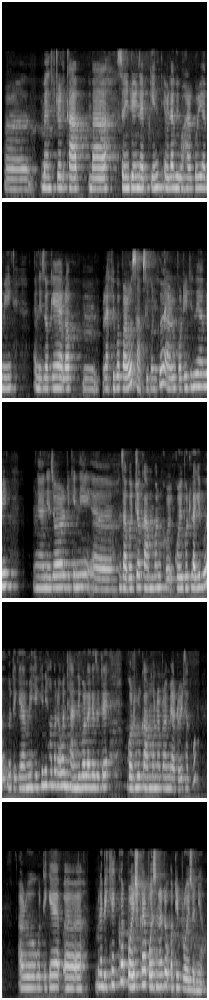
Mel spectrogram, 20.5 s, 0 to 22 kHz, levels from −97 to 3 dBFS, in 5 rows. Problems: none marked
